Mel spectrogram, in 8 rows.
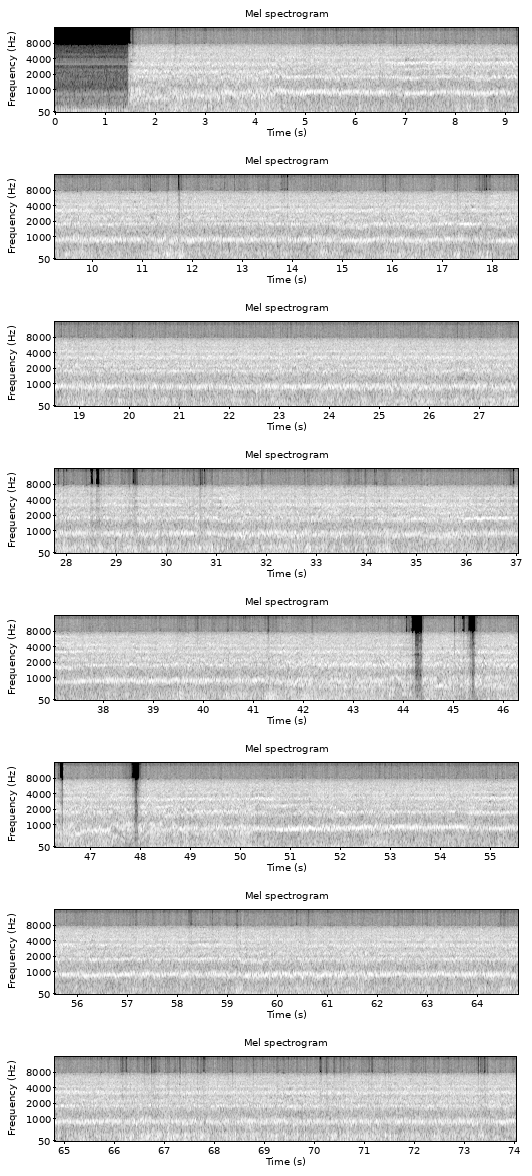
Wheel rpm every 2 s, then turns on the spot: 10, 190, 230, 230, 230, 230, 230, 230, 230, 230, 230, 230, 230, 230, 230, 230, 230, 220, 230, 230, 230, 190, 80, 100, 140, 210, 220, 230, 230, 230, 220, 230, 230, 240, 240, 230, 230.
none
